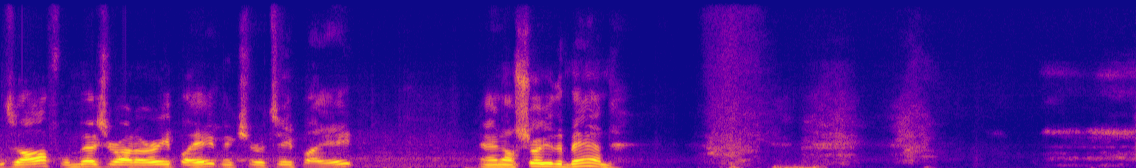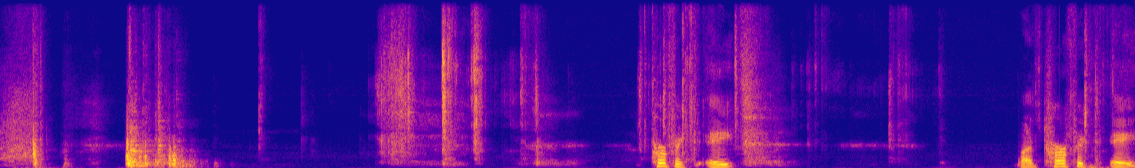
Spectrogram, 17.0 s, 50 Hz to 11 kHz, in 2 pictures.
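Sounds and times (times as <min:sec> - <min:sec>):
boards scraping: 0:05.3 - 0:07.1, 0:08.4 - 0:10.2
sharp wooden knocks: 0:08.8 - 0:10.2.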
